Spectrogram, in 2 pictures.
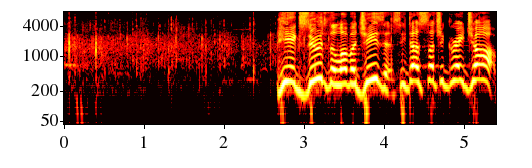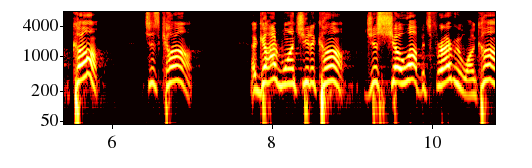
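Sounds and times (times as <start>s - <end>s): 
crowd applauding: 0.0s - 3.4s
speech: 2.7s - 7.1s, 7.7s - 10.7s.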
